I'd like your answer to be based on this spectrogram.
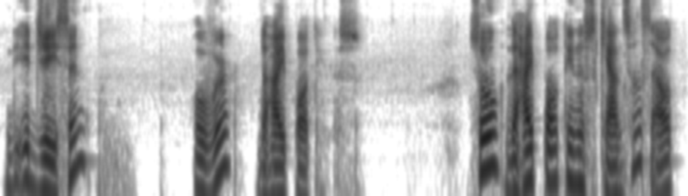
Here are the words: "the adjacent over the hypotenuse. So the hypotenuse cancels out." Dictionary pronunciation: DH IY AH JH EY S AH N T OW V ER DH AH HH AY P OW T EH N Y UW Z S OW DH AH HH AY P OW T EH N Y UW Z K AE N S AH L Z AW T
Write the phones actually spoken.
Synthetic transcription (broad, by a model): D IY AH JH EY S AH N T OW V ER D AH HH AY P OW T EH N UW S S OW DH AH HH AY P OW T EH N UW S K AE N S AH L S AW T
